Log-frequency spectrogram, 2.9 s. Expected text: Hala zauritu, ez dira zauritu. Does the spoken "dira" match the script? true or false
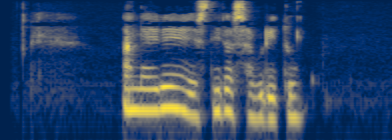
true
